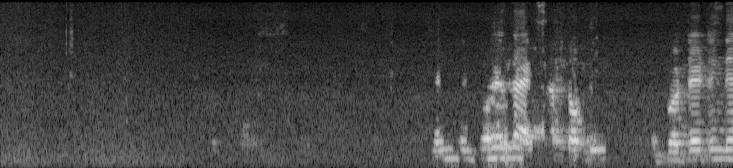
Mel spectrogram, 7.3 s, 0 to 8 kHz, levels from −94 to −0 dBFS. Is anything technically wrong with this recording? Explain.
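Yes. Around 2.10 to 2.18 s and 2.40 to 2.57 s, then 5.03 to 5.10 s and 5.40 to 5.66 s, the other side's voice is leaking through. The echo canceller likely failed to fully remove the far end playing from the loudspeaker into the microphone. The first two scraps sit far below the speech, roughly 30 dB down; the later two are much stronger, only about 10 dB under it.

The speech is suppressed in double talk at 4.33 to 4.93 s, 5.25 to 6.21 s and 6.49 to 6.71 s. With both sides talking at once, the canceller likely couldn't tell the talker from the echo and turned everything down. The speech dips by roughly 15, 20 and 10 dB respectively, so these stretches sound faded or partly cut out.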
